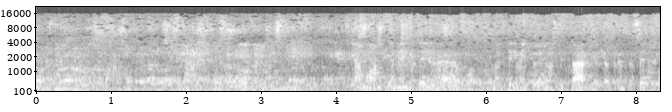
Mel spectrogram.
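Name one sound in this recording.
A middle-aged man speaks calmly into close microphones.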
